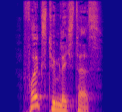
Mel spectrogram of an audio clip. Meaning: strong/mixed nominative/accusative neuter singular superlative degree of volkstümlich
- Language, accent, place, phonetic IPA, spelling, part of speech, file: German, Germany, Berlin, [ˈfɔlksˌtyːmlɪçstəs], volkstümlichstes, adjective, De-volkstümlichstes.ogg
